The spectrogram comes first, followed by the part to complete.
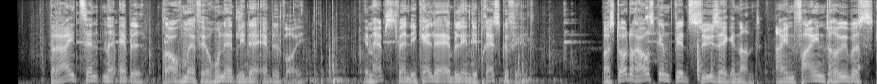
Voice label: hessisch aebbelwoi

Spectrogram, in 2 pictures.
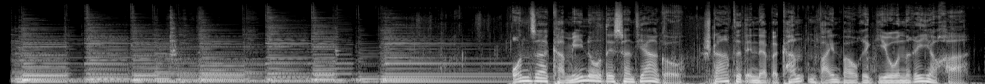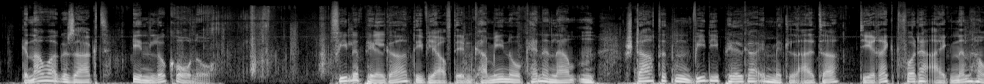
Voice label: doku; jakobsweg

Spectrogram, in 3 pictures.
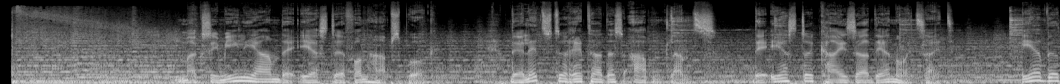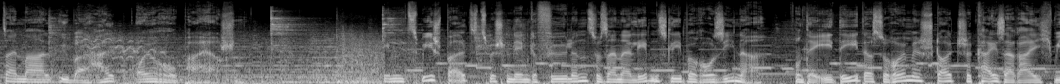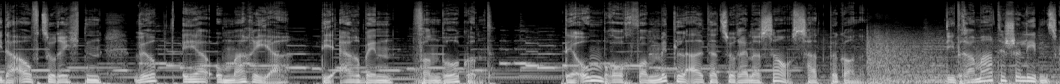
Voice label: History, Sprecher; maximilian I

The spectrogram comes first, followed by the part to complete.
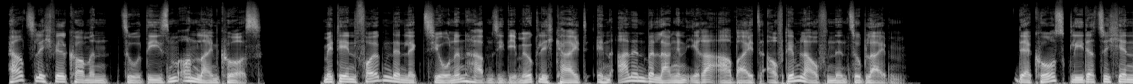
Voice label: sprecher elearning universal

